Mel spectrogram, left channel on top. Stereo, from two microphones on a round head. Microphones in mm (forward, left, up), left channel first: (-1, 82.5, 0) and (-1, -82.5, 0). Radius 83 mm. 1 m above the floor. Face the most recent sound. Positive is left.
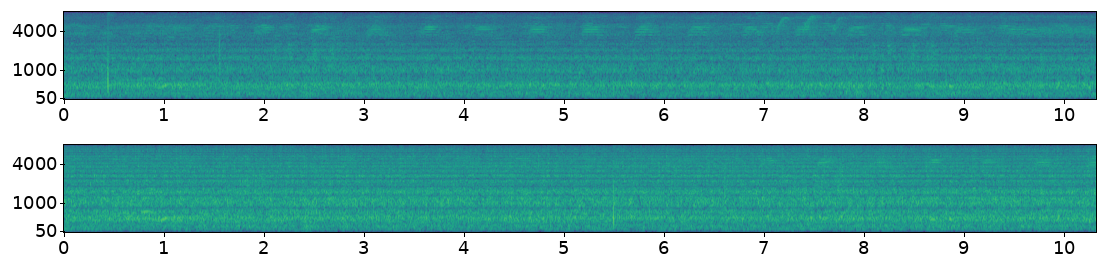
turn(degrees=-75)  # may be behind; listen again after turning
